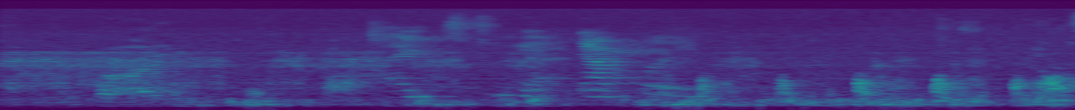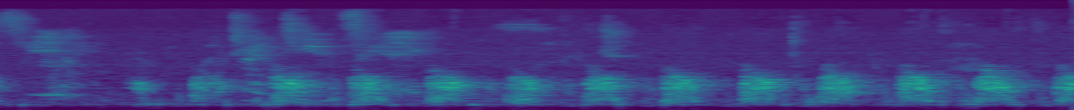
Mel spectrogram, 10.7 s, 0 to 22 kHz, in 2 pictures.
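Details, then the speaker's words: Fetal heartbeat on Doppler during a pregnancy ultrasound, fast and regular at 155 beats per minute, a normal rate. "آئیے بچے کے دل کی آواز سنیں، چلیں... بچے کا دل کہاں ہے؟"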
